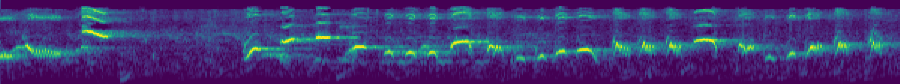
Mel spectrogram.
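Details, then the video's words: A White-rumped shama in a master recording made to teach other songbirds opens with a loud whistle, pauses, then delivers a rapid, evenly paced string of bright rising and falling notes. "Suara kicau burung murai batu"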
